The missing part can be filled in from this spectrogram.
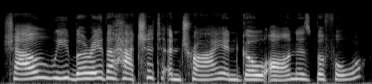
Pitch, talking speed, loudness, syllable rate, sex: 245 Hz, 195 wpm, -15 LUFS, 4.4 syllables/s, female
